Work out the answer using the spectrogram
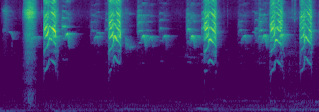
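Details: In the middle of its moult, an olive-backed sunbird sings shrill, tight 'shooting' phrases: about six bright, piercing bursts, irregularly spaced, with thin high twitters and one soft thud early on.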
